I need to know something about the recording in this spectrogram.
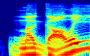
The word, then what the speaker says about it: Magali: Magali, if I'm not butchering that name, I hope, and Sarah Cruz.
